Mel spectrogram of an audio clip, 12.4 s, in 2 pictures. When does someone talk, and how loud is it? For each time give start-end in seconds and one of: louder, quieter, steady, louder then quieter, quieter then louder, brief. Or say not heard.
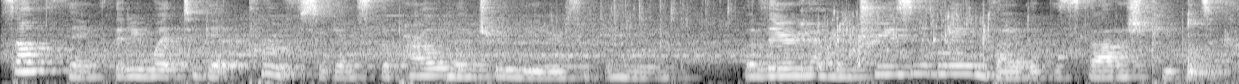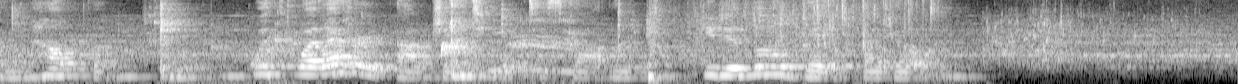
0.0-11.1 steady.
